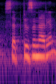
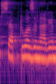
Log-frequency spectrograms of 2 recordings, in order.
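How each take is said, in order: First: सेप्टेजेनारियन with a short "sep-tuh-ze-narian"; correct pronunciation. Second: सेप्टुआजेनारियन with a full "tu-a" in the middle; learner's spelling pronunciation. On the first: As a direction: reduce the middle of सेप्टेजेनारियन to a quick "tuh". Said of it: "correct pronunciation सेप्टेजेनारियन है". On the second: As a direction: sound सेप्टुआजेनारियन as spelt, "sep-tu-a-ze-narian". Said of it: "मैं आपको बोल रही हूँ learn करने के लिए". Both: Shown as a demonstration.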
